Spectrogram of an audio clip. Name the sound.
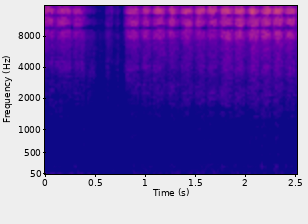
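wet sanding a car headlight by hand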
